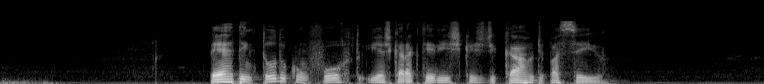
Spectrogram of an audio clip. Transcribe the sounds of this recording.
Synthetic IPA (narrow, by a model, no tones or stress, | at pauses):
pɛɾd̪ẽj̃t̪od̪ʊkõfoɾt̪ʊʔiɐskaɾakt̪eɾiʃt͡ʃi̥kɐzd͡ʒɪkaɦʊd͡ʒɪpasejʊ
